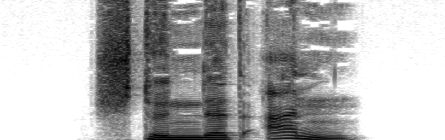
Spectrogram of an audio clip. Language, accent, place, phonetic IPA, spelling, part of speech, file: German, Germany, Berlin, [ˌʃtʏndət ˈan], stündet an, verb, De-stündet an.ogg
- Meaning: second-person plural subjunctive II of anstehen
